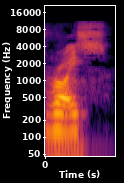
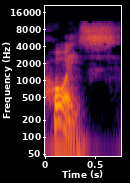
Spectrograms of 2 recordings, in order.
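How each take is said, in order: First: The name begins with an R sound. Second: The name begins with an H sound. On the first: The speaker calls it right. "pronouncing the R" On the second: The speaker calls it wrong. "like Hoyce Gracie"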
